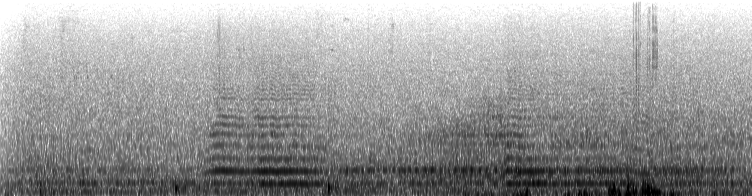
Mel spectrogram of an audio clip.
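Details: Western honey bees in April, foraging on flowers: a low, steady buzzing hum that swells and fades as a bee passes close.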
